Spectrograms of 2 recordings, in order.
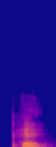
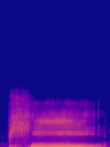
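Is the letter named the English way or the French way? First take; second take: French; English. First: The letter is named as in French. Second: The letter is named as in English. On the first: The speaker calls it right. "It is pronounced P" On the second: The speaker calls it wrong. "don't say P"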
